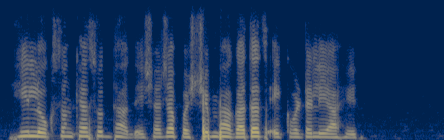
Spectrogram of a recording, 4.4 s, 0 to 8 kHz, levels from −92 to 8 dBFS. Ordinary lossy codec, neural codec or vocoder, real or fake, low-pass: Opus, 24 kbps; none; real; 7.2 kHz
